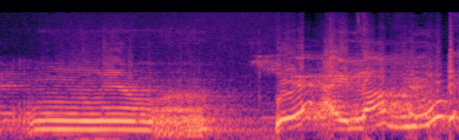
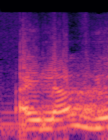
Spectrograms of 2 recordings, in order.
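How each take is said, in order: First: It is said slowly, with clear reluctance. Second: It is said at a normal, ready pace. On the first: Something is wrong and she is unhappy. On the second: All is well between them.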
